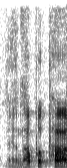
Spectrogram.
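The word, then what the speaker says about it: naphtha: 마프 타라 그러기도 하고 올랜드 영어 발음을 하면 납사 되는데 나프타 를 이제 석유화학 원료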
